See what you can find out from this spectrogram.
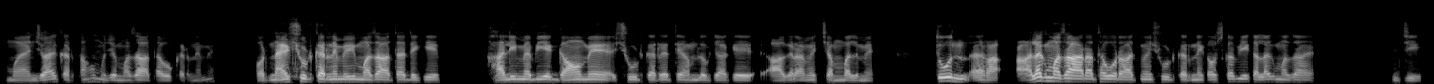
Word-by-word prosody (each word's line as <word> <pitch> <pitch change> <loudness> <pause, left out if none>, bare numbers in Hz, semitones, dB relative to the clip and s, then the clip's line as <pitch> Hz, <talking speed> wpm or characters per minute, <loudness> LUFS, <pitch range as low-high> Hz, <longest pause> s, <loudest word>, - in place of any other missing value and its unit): मैं 100 0 -4
एन्जॉय 110 +5 -2
करता 115 - -7
हूँ, 140 +5 -14
मुझे 110 -2 -6
मज़ा 100 +2 -2
आता 100 0 -7
है 100 - -4
वो 100 - -5
करने 95 0 -14
में - - -21 0.4
और - - -4
नाइट 110 +4 +6
शूट 145 - 0
करने 125 -2 +4
में 125 - +1
भी 125 - +2
मज़ा 115 +1 +4
आता 115 - -2
है 115 - 0
देखिए। 110 0 -4 0.5
हाल 105 +2 +2
ही 125 - +2
में 125 -1 0
अभी 120 +1 0
एक 120 -2 0
गाँव 110 +2 +3
में 115 -1 +1
शूट 115 -1 -6
कर 110 - -3
रहे 115 - -1
थे - - -1
हम 105 0 -6
लोग 105 -1 -3
जाके 105 0 -2 0.3
आगरा 105 +2 -2
में, 105 +1 -6
चंबल 100 +1 -3
में, 95 -1 -10 0.7
तो 165 +2 +7
न 135 -3 -1
र 105 0 +2 0.3
अलग 170 - +6
मज़ा 145 -1 +8
आ - - +9
रहा 130 0 +3
था - - +1
वो 130 0 +2
रात 115 +1 -1
में 120 - -4
शूट 120 -1 -9
करने 110 +1 -4
का 115 - -5
उसका 115 +4 -4
भी 135 +1 -4
एक - - -8
अलग 120 +2 -3
मज़ा 110 0 -5
है। 105 - -10 0.9
जी। 95 -3 -10
110 Hz, 250 wpm, -24 LUFS, 105-120 Hz, 0.9 s, आ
